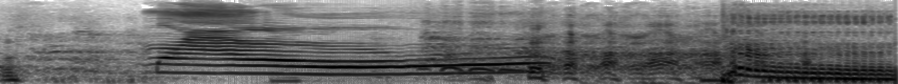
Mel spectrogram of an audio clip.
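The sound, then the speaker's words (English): A person imitates a cat's meow: a long, drawn-out vocal meow followed by a second meow near the end, fairly loud, with a brief burst of laughter-like noise in between. “Do we all start doing it? Meow.”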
